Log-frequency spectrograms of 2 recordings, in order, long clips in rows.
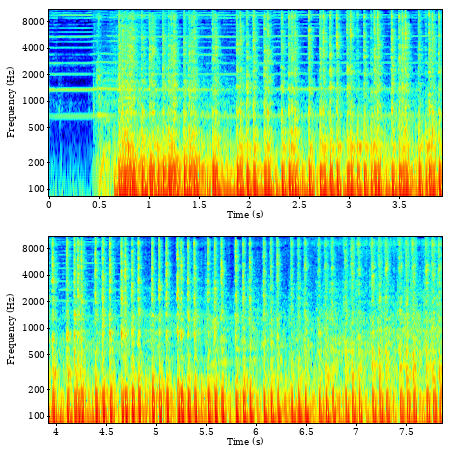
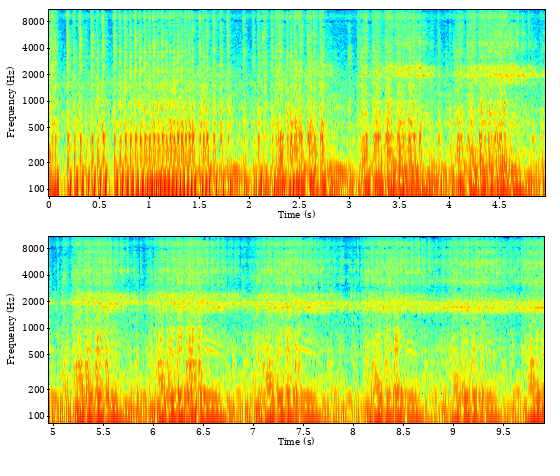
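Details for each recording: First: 1988 Suzuki Samurai parked since the late 1990s, straight-piped with no exhaust at all: engine catches and settles into a loud, raw, popping idle with sharp exhaust cracks. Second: 1988 Suzuki Samurai parked since the late 1990s: engine cranks, catches and runs on its own, then is blipped several times and picks up cleanly.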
